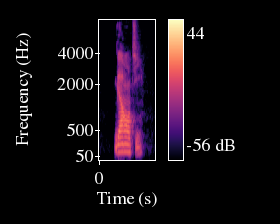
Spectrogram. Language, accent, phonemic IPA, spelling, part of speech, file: French, France, /ɡa.ʁɑ̃.ti/, garanti, adjective / verb, LL-Q150 (fra)-garanti.wav
- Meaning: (adjective) guaranteed; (verb) past participle of garantir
